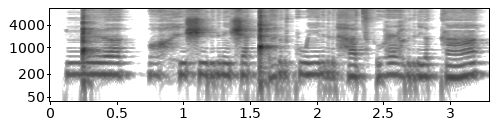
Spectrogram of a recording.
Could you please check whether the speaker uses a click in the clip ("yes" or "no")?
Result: yes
